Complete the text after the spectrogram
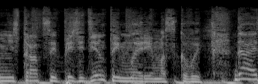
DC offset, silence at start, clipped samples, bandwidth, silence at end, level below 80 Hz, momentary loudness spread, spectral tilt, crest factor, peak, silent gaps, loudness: under 0.1%; 0 s; under 0.1%; 16 kHz; 0 s; -34 dBFS; 2 LU; -4 dB/octave; 12 dB; -14 dBFS; none; -27 LUFS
